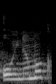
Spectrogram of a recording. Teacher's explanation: oyun kelimesine Ben A harfini Getirirsem arkadaşlar oynamak olur ve buradaki arkadaşlar u harfi düşer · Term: düşen ünlü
